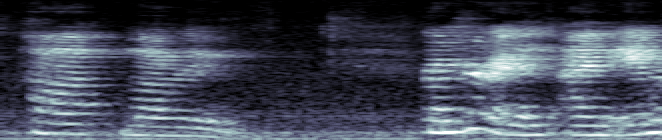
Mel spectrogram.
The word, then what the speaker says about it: Pomeroon: My mother is from the forests of Guyana and the banks of Pomeroon, pronounced Pa-Maroon.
